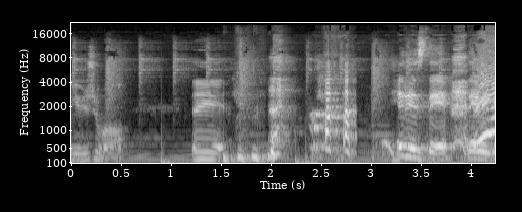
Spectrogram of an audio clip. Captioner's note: laughing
